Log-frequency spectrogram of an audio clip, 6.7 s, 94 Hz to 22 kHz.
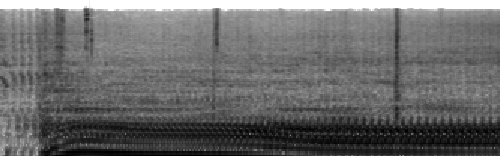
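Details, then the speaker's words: A 2000 Toyota Camry catches after a brief crank and settles into a loud, raspy, puffing idle, on cold weather, after an ignition coil repair. The exhaust leak has worsened because the flex pipe is totally rotted out, leaving almost nothing from the tailpipe. "is there was an exhaust leak. The exhaust leak has gotten a lot worse."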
